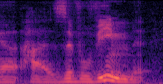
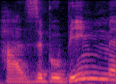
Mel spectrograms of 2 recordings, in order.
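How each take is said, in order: First: The middle consonants are pronounced as v. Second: The middle consonants are pronounced as b. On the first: This is the later standard pronunciation. "instead of saying" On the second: This is the old Galilean pronunciation. "They said"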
